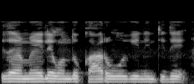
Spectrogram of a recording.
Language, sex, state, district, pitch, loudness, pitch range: Kannada, male, Karnataka, Koppal, 130 Hz, -16 LUFS, 125-135 Hz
